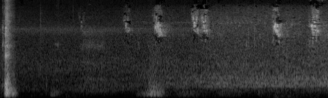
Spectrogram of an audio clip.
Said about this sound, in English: That's a fucking bird. That's correct.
